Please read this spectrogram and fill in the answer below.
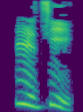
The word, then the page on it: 日记: Chinese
